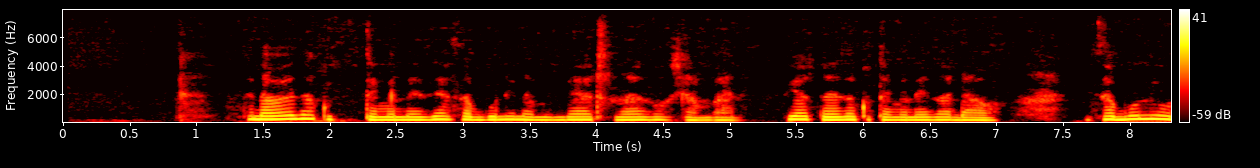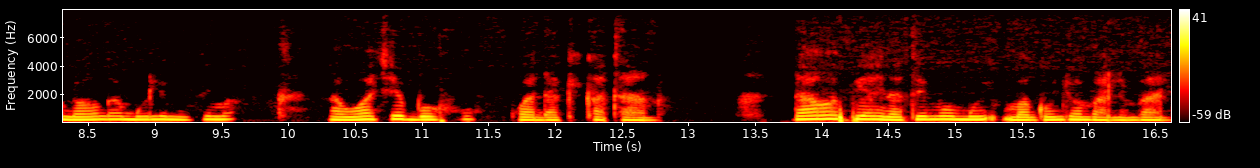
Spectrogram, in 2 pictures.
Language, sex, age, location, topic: Swahili, female, 18-24, Nakuru, health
